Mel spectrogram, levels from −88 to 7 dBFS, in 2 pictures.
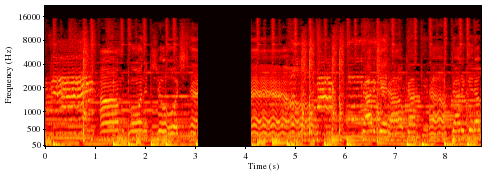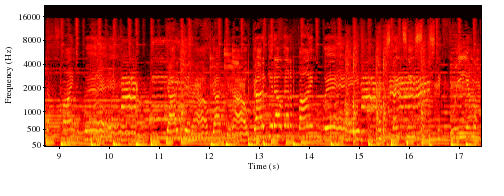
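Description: At 3.04 s the sound drops to silence and stays there until 4.12 s, then picks up exactly where it left off. This is a rebuffering stall: the player exhausted its downloaded audio and halted playback until more data arrived. No material is skipped or repeated. The gap simply inserts about 1.07 s of dead time into the timeline, so everything after it plays later than it would have.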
